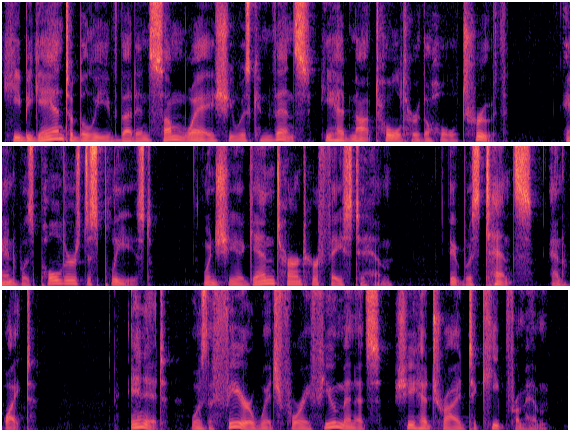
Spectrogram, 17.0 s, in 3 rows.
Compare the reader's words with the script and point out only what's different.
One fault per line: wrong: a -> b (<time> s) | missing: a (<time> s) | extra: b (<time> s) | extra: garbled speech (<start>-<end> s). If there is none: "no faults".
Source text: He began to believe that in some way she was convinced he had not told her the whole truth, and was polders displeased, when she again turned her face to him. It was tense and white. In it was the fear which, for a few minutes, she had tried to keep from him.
no faults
